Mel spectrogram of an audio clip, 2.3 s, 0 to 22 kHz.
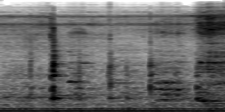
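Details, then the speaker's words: SCBA air-fill compressor filling bottles toward 4,500 psi: steady compressor hum, a few sharp clicks, then a sudden hiss as the cascade storage bottles switch over, a normal changeover. "and that noise right there that was it swapping the Cascade bottles"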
